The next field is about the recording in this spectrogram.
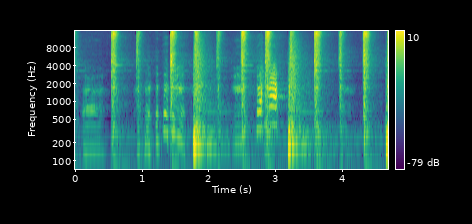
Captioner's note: laughing; playing drums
